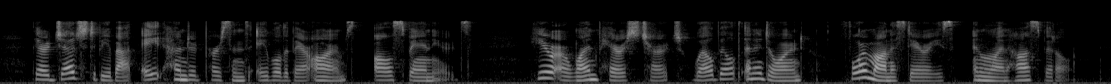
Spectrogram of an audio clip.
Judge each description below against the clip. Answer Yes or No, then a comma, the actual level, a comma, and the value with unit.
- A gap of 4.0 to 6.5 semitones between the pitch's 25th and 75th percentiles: No, average, 3.3 semitones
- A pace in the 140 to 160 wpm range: Yes, average, 155 wpm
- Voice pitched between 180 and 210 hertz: Yes, high, 190 Hz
